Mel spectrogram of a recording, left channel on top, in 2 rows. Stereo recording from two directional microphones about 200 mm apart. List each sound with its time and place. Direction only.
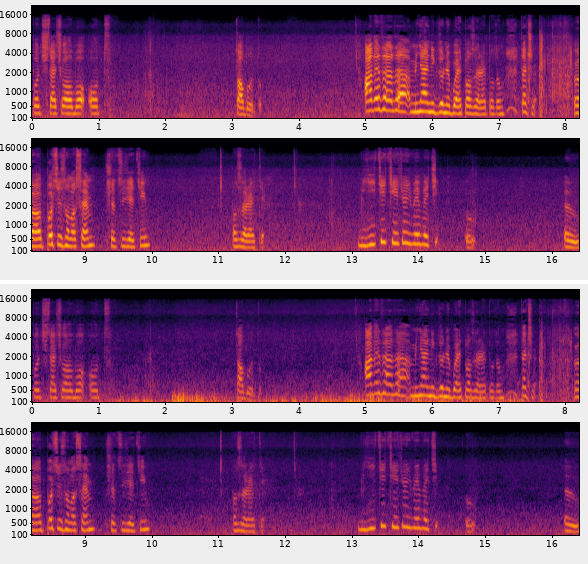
0.0 s a woman's voice: 15° right (ahead or behind)
3.1 s a woman's voice: 15° right (ahead or behind)
4.9 s a woman's voice: 15° right (ahead or behind)
7.5 s a sound: 30° left (ahead or behind)
8.1 s a woman's voice: 10° right (ahead or behind)
11.0 s a sound: 15° right (ahead or behind)
13.1 s a woman's voice: 15° right (ahead or behind)
16.2 s a woman's voice: 15° right (ahead or behind)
